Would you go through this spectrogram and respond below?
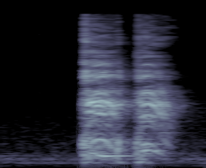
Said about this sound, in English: I'm not going to edit all these coughs out. I'm just wondering. I got coffee to help with all the coughing.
